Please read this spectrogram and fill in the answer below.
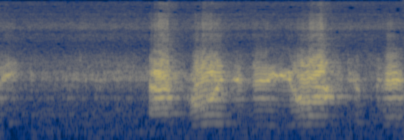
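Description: Speech only: a man talking, with a short pause about a second long before he goes on.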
